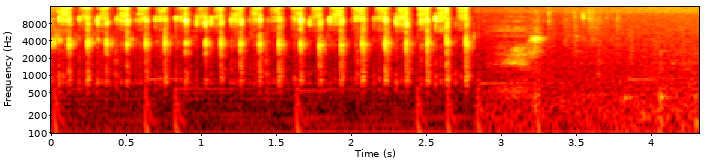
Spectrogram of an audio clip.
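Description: A hand-pumped face spray bottle spritzed in a rapid run of quick pumps, stopping about three seconds in.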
